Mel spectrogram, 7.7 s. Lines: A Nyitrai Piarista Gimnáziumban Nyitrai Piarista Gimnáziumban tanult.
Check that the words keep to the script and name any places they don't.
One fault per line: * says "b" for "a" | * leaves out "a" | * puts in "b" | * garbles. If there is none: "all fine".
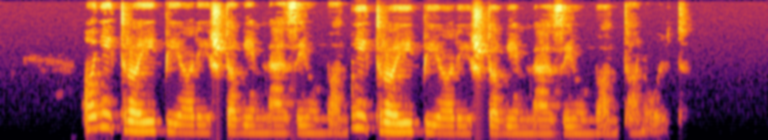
all fine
